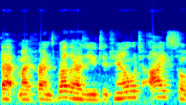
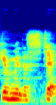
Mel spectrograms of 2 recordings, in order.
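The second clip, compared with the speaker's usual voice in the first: mock serious delivery. Retelling what a kid said while demanding the stick: imitating a serious demand. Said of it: "all serious".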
